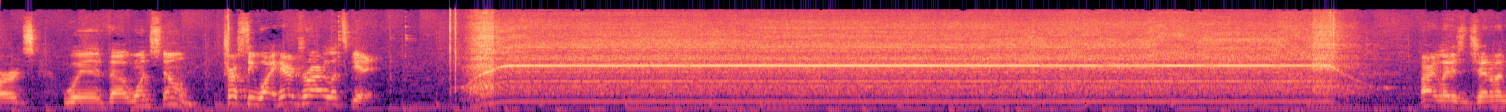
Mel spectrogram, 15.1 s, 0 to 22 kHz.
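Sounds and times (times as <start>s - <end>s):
hair dryer running: 4.4s - 14.2s.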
